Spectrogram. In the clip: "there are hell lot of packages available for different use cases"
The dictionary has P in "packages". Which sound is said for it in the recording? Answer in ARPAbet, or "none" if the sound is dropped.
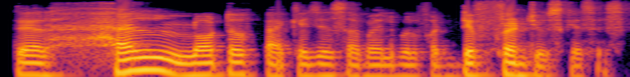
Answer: P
